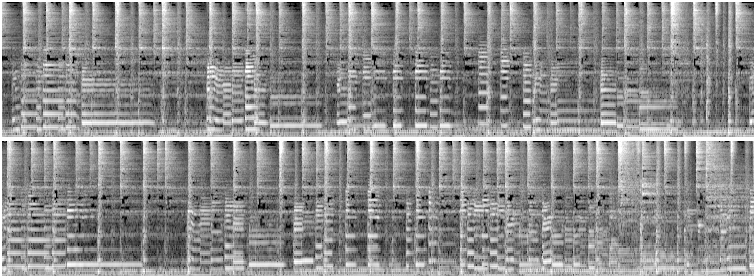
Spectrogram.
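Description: Live blues-rock trio of electric guitar, keyboards and drum kit playing a song with a steady beat and a low bass line.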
